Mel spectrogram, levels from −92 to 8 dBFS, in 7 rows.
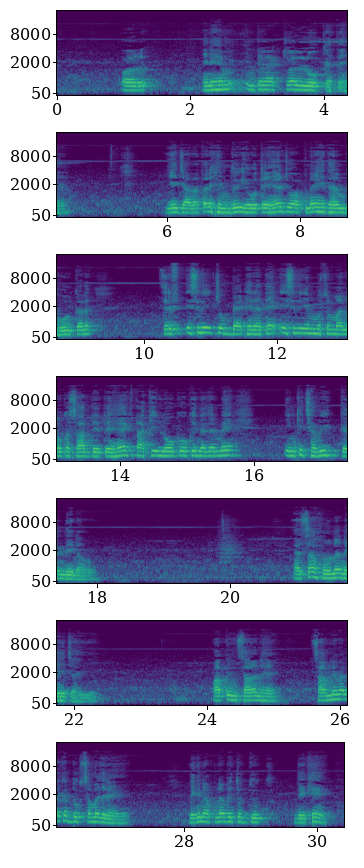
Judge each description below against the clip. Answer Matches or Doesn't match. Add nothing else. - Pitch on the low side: Doesn't match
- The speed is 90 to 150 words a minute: Matches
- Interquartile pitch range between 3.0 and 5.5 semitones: Doesn't match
